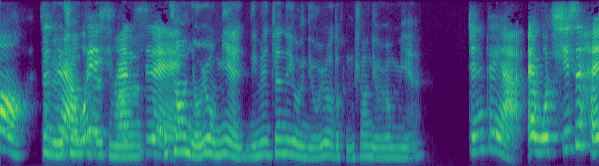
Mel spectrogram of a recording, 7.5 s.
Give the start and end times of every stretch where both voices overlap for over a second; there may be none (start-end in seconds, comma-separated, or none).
0.5-2.4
